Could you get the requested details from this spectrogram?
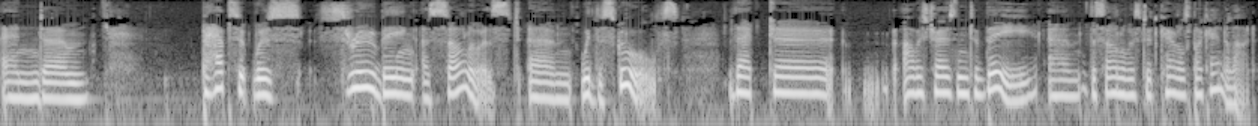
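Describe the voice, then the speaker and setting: An older woman reminiscing in a slow, hesitant way, full of pauses and fillers. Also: on the low side, warm tone, no room sound. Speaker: interviewee.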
